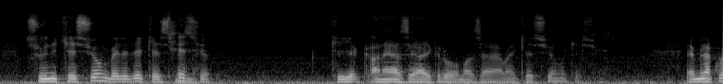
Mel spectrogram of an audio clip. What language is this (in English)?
Turkish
